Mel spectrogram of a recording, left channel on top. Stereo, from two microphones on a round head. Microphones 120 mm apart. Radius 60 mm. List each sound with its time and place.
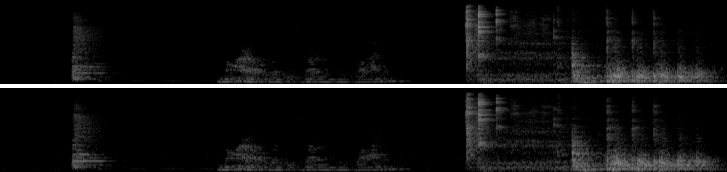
0.7 s a snare drum: 45° left (ahead or behind), 2 m
2.2 s a man speaking: 30° left (ahead or behind), 1.2 m
4.7 s writing: 30° left (ahead or behind), 1.3 m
